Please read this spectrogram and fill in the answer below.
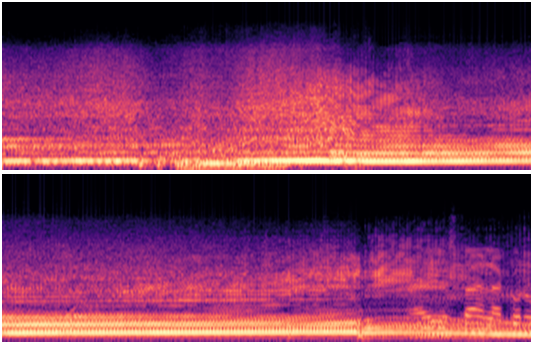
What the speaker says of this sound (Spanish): os voy a poner en directo por la camarina cómo pasa un coche por ahí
